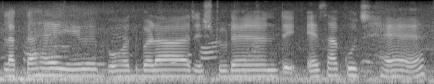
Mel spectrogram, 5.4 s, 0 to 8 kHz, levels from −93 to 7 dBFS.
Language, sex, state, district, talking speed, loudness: Hindi, female, Odisha, Sambalpur, 100 wpm, -17 LUFS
